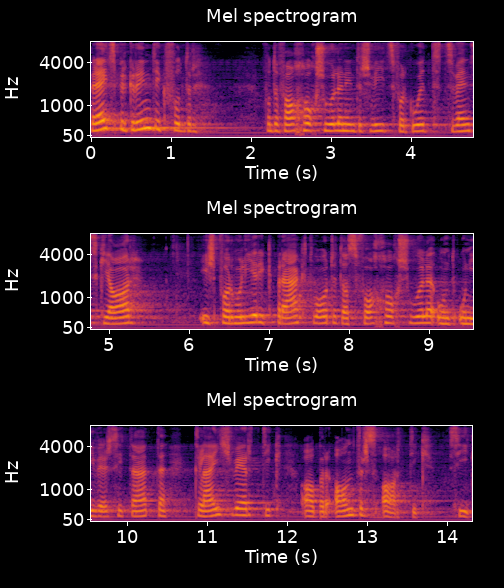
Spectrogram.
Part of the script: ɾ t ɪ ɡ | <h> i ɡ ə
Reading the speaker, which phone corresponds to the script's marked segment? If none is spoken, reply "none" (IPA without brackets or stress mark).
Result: s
